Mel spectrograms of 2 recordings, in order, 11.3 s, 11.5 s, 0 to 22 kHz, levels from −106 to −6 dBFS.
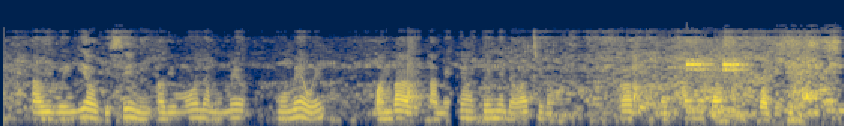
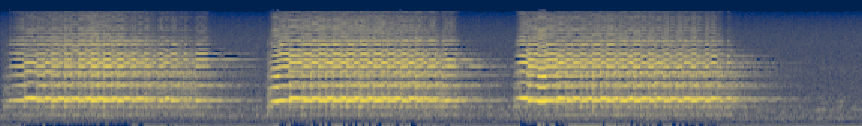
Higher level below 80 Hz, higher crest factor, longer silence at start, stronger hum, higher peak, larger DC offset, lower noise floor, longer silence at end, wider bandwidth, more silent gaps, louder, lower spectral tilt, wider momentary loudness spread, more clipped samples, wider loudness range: first, -62 dBFS vs -74 dBFS; about the same, 18 dB vs 16 dB; about the same, 0.05 s vs 0.1 s; neither; about the same, 0 dBFS vs 0 dBFS; neither; second, -42 dBFS vs -57 dBFS; second, 0 s vs 1.5 s; second, 9.6 kHz vs 15.5 kHz; neither; about the same, -17 LUFS vs -15 LUFS; first, -2.5 dB/octave vs 3.5 dB/octave; first, 20 LU vs 11 LU; neither; first, 11 LU vs 3 LU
